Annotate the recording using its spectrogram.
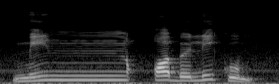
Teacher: یہ نون ساکن کے بعد قاف ہے، اس جگہ پہ اخفا ہوگا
